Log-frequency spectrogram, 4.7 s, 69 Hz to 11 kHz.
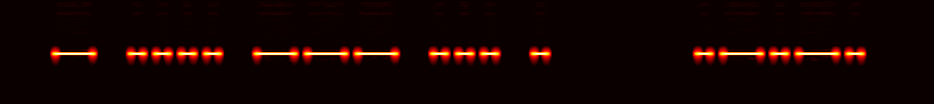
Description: Morse code, heard as a keyed tone, about 19 wpm, 800 Hz. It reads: THOSE <AR>
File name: T then H Runs / T then H Runs.mp3 / T then H Runs @18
